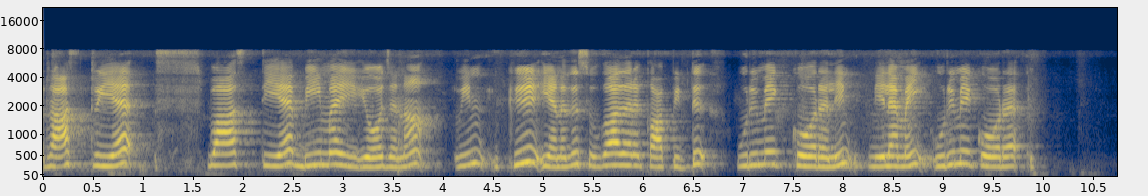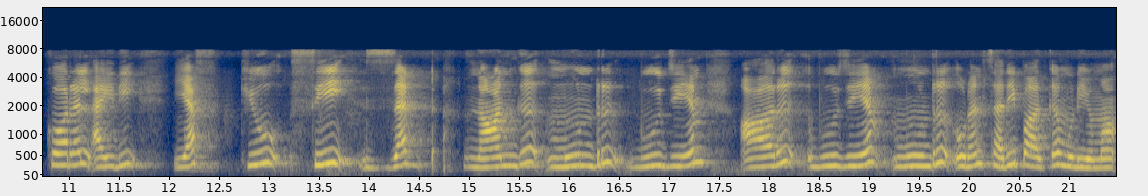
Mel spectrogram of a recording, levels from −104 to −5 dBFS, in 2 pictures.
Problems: constant background noise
